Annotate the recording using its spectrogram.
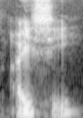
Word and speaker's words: ICI: It's spelled I-C-I, which can be either pronounced icy or in French, ici.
